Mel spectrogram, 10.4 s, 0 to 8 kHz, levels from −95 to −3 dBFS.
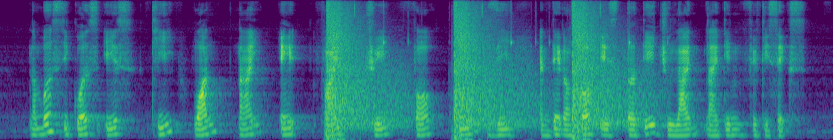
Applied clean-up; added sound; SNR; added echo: none; Gunshot, gunfire; 0 dB; reverberation time 0.2 s.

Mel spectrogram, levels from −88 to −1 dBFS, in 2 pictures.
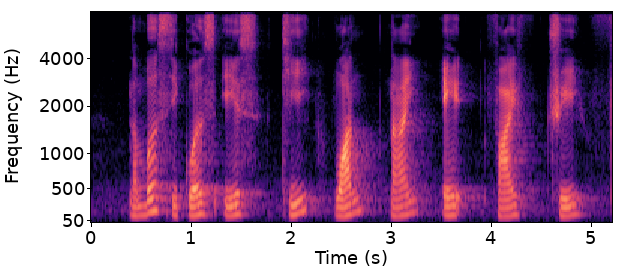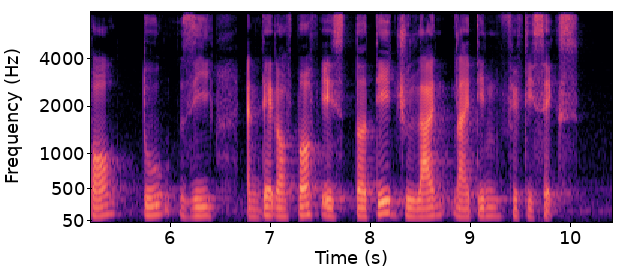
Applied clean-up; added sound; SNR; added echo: none; none; none; none.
